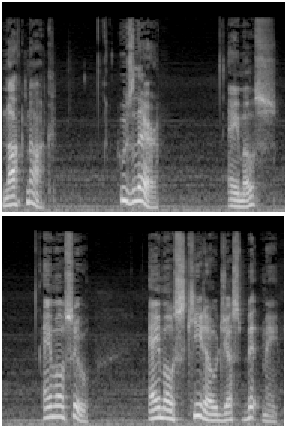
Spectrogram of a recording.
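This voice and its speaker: A man works through a children's joke book out loud, announcing each speaker before the line and lifting his voice on the knock-knock questions. He goes slowly, with long pauses and big swings in a slightly high pitch.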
